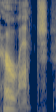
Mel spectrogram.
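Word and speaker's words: Heorot: How do you pronounce the mead hall? Herot or Herot? Herot, yeah. Herot.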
